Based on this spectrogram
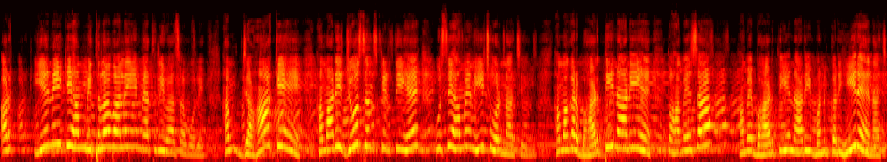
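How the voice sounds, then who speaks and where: Against noticeable background noise, a woman speaks at an extremely high pitch with very wide pitch swings. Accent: Bihar. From Mithila region, Bihar. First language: Maithili (speaking Hindi). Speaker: religious storyteller. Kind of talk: religious discourse.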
